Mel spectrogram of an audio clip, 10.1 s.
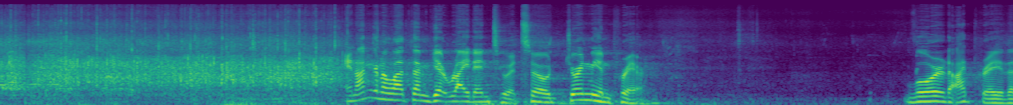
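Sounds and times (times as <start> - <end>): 
audience applause in a chapel welcoming two guests: 0.0 - 4.8
speech: 3.5 - 6.6, 9.1 - 10.1.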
